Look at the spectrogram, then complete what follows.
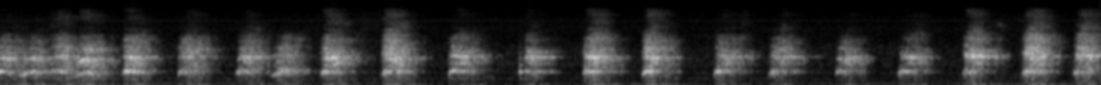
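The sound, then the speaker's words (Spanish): A dog barks loudly and close by, a long steady run of sharp barks in a quick, regular rhythm, about two per second, with no talking over it. “Se ve que el perro necesita una mano sí, dura.”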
